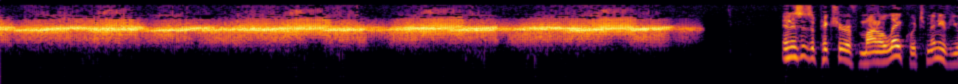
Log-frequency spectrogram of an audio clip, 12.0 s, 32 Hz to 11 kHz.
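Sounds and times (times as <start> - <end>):
dense chorus of frogs croaking: 0.0 - 8.9
speech: 9.8 - 11.9.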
